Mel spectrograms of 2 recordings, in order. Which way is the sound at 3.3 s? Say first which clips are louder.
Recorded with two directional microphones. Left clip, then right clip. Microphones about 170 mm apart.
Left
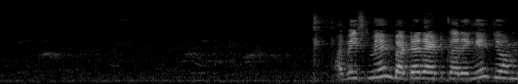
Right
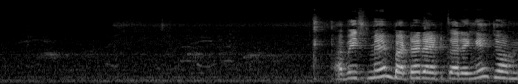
Right 8 dB; 60° right (ahead or behind).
